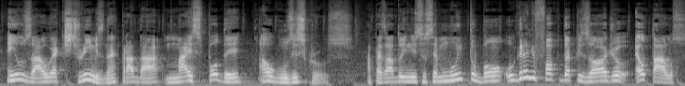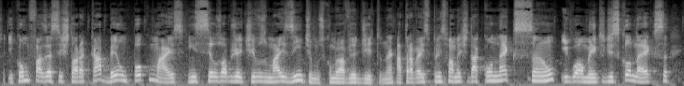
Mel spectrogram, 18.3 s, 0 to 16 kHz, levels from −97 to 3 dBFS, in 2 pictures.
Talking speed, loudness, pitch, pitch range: 170 wpm, -22 LUFS, 145 Hz, 135-170 Hz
